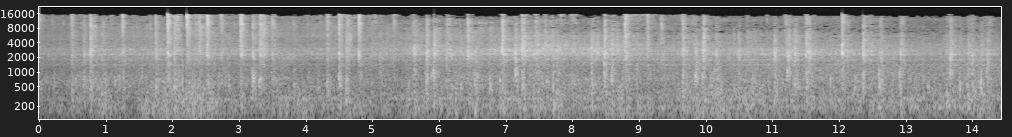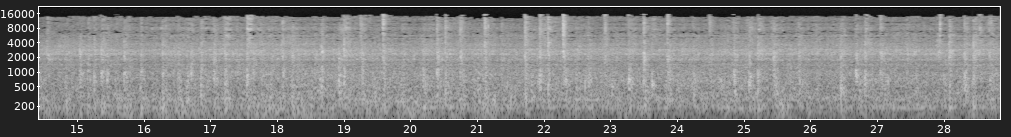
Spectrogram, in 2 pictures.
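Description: Jaffar Express passenger train running along the track, heard from beside an open coach window: a steady rumble of the moving coaches with frequent sharp wheel clicks, the clickety-clack of the wheels over the rail joints.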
